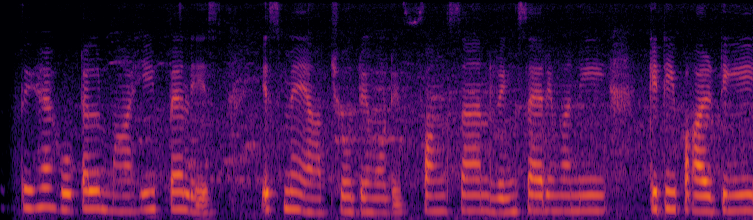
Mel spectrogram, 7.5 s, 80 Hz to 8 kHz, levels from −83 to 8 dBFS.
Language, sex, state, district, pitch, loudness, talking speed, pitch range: Hindi, female, Uttar Pradesh, Jalaun, 210 Hz, -30 LUFS, 105 wpm, 205-230 Hz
